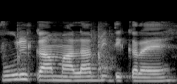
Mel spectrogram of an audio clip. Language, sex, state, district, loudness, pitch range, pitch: Hindi, female, Arunachal Pradesh, Lower Dibang Valley, -16 LUFS, 175-195 Hz, 180 Hz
